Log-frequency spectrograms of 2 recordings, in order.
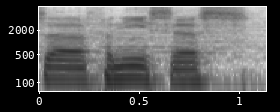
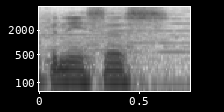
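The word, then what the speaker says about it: Phoenicis: But I think the right pronunciation is Phoenicius. I think in Radiant Dawn the narrator actually said it like this, so I'll try to stick to Phoenicius.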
